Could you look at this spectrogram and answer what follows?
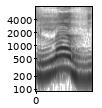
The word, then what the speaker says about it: love: Aqui, olha que interessante, love you, love you. Eu também ligo, porque o E de love não é pronunciado.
